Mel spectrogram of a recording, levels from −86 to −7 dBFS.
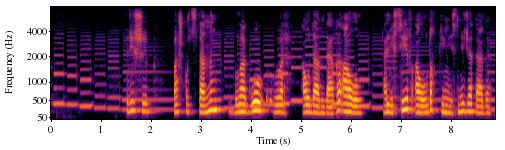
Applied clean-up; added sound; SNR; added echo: none; Wind instrument, woodwind instrument; 17 dB; none.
